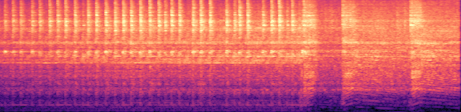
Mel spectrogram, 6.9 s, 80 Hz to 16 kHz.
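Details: Puch Maxi E50 moped engine after rebuild with Polini kit and ignition, first start with oil on piston: two-stroke starts with a crisp, even buzz, revs up cleanly and drops back without stumbling; healthy, responsive.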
